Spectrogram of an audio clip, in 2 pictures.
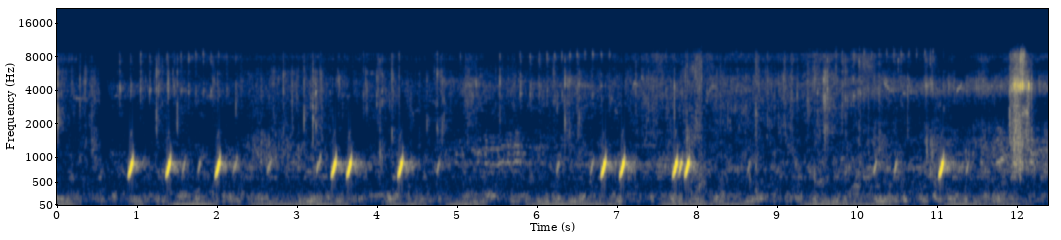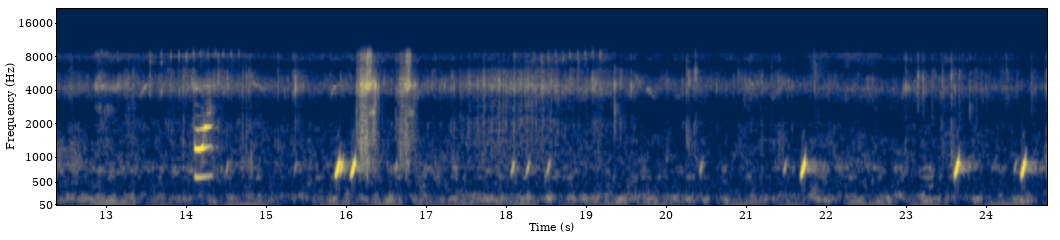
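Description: Short bright electronic blips ring out again and again in a game.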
